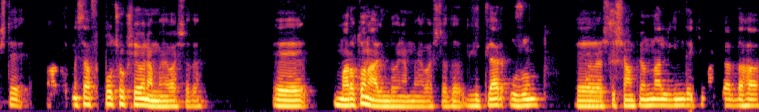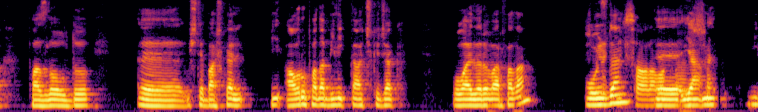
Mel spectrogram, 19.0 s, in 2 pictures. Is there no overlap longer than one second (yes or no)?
no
